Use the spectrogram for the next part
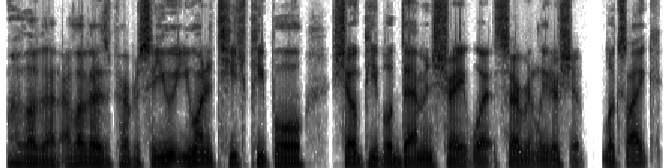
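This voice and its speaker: A man's voice: fairly low pitch, fairly even intonation, moderate pace, dry recording, studio quality. A man hosting a podcast interview, upbeat and promotional, asking long, winding questions. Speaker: podcast host.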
